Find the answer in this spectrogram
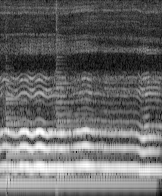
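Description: A woman's voice holding one long sung note with vibrato, dipping slightly near the end, over acoustic guitar.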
